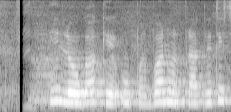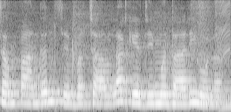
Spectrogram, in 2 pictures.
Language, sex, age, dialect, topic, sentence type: Bhojpuri, female, <18, Northern, agriculture, statement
